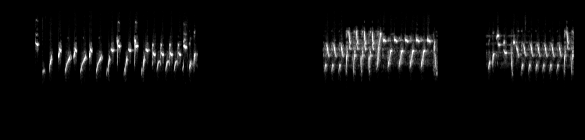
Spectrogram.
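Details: European goldfinch singing in spring, a training recording for cage birds: three bursts of rapid, high twittering and tinkling notes, the first about two and a half seconds long, separated by short silences, with no other sounds.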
